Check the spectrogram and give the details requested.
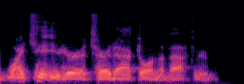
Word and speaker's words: pterodactyl: So why can't you hear a pterodactyl in the bathroom? Because the P is silent.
